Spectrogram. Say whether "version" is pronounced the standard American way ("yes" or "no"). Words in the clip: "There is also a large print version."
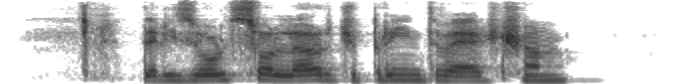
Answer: no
